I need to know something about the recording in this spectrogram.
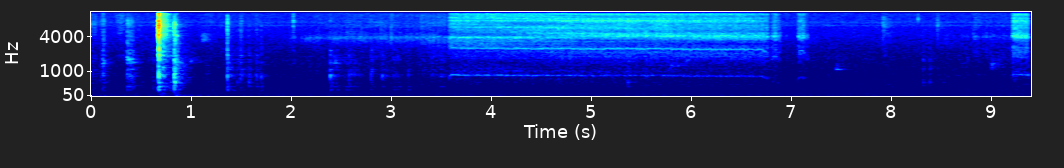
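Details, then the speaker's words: Small two-wire DC motor from a 1970s cassette/radio boombox, run from a train controller; it is designed to run at one speed regardless of voltage. A thin, steady, noisy high whir between handling clicks; WD-40 is suggested for the noise. "maybe a little WD-40 will take care of that noise."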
